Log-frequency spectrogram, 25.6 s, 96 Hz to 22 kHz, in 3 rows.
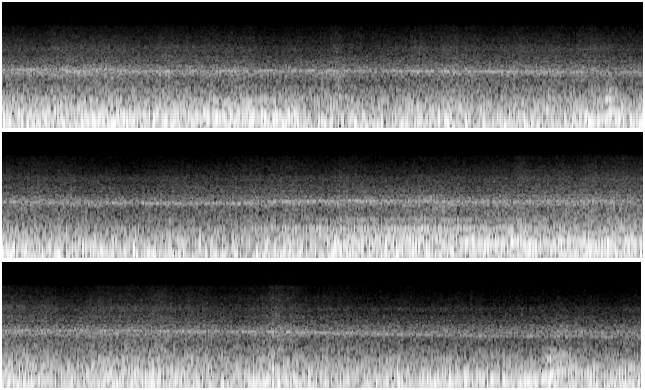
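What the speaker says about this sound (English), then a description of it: "The Gen 4 Coyote, man, it sounds amazing." A Gen 4 Ford Coyote V8 engine rumbles steadily nearby, idling with a deep low drone and occasional slight rises in pitch, continuous throughout.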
